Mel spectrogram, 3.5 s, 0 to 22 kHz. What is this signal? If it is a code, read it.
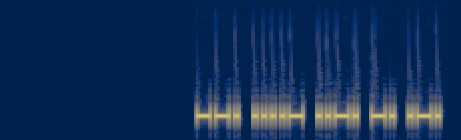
Morse code, heard as a keyed tone, about 34 wpm, 700 Hz. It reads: G4FNR
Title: DXCC-100 Call Signs - 5 Characters - 35wpm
